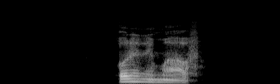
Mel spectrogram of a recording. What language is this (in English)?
Kalkoti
